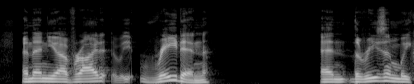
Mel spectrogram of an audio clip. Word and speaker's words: Raiden: someone like yeah and then you have ride raiden and the reason we call him raiden instead of ryden is because in the first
